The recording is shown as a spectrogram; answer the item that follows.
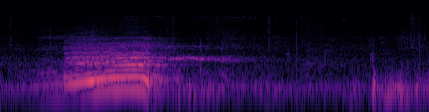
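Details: Gentle lowing from cows in an English cattle yard on a winter's afternoon, with the calves separated from their mothers. A single rich moo lasts about a second, swelling then dropping off, followed by quiet yard noise and a faint knock.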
